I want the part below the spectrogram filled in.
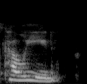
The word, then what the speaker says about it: Khaled: DJ Khaled. I don't know if I'm saying that right because I'm obviously over 40. – Is it K? – It's K-H-A-L. – I think it's Khalid.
